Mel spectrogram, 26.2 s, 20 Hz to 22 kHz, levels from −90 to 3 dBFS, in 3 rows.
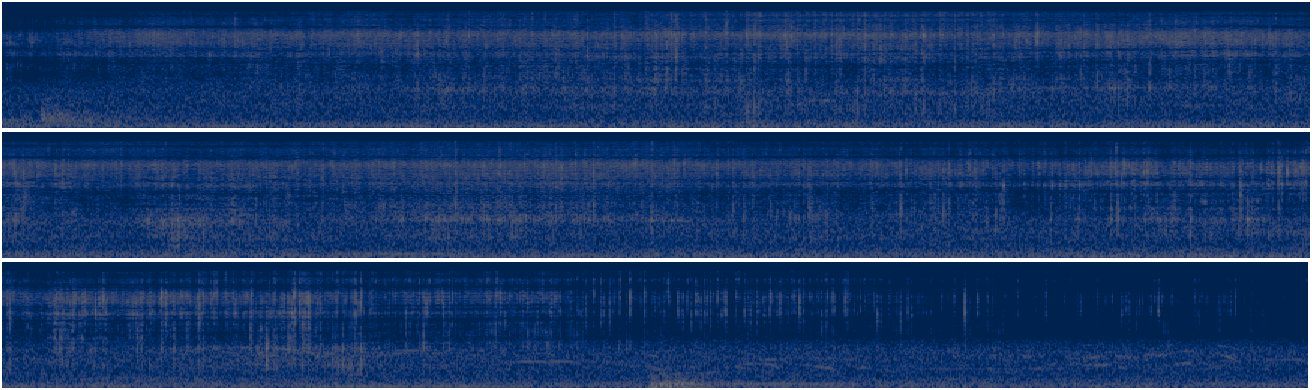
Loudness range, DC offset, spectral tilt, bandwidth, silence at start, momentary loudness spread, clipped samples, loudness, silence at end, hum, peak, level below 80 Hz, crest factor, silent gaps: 6 LU; under 0.1%; -1 dB/octave; 16.5 kHz; 0 s; 9 LU; under 0.1%; -52 LUFS; 0 s; none; -26 dBFS; -74 dBFS; 30 dB; none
